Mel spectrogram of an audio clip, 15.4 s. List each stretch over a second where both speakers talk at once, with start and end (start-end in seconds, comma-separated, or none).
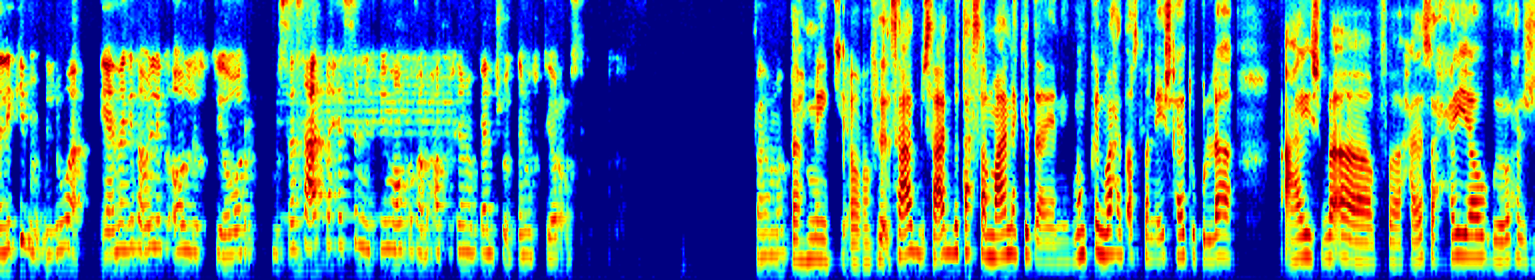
none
